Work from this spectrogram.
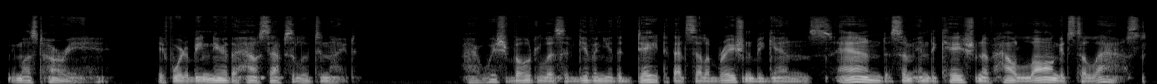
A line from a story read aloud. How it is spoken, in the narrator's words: Jonas, who had been ill at ease since we had set out, muttered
